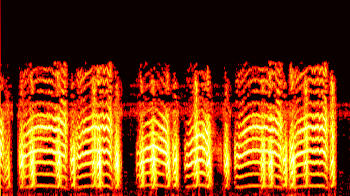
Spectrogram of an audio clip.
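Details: Noisy pied triller lure call for trapping: long rasping chattering bursts of about half a second, each built of rapid harsh harmonic notes, repeated after brief pauses over a quiet background.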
